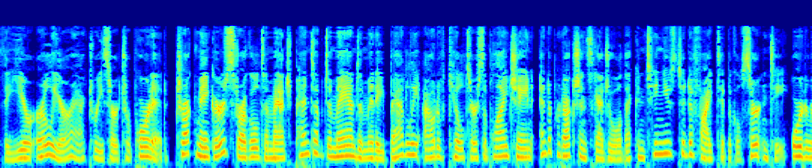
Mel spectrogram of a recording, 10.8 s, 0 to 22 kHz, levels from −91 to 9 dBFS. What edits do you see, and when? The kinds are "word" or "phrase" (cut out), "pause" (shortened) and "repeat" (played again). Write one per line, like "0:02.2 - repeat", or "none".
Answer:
none

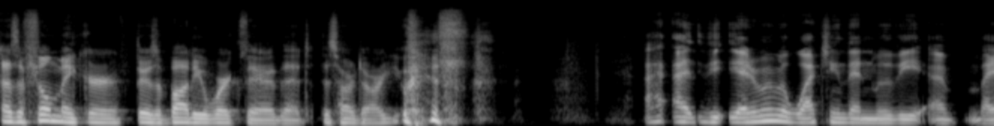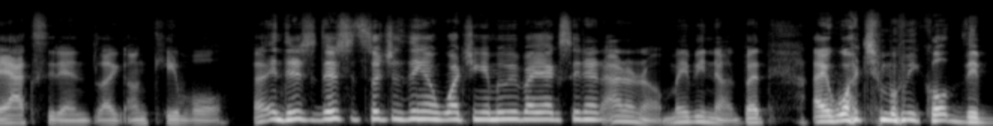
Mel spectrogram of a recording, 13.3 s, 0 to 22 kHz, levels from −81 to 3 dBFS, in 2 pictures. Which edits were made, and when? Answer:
0:02.1 - word
0:04.6 - word
0:08.2 - pause

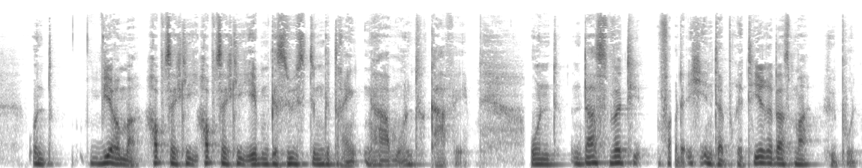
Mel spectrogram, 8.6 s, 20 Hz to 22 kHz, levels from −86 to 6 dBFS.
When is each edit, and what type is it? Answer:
0:02.0 - repeat
0:05.2 - pause
0:06.7 - phrase

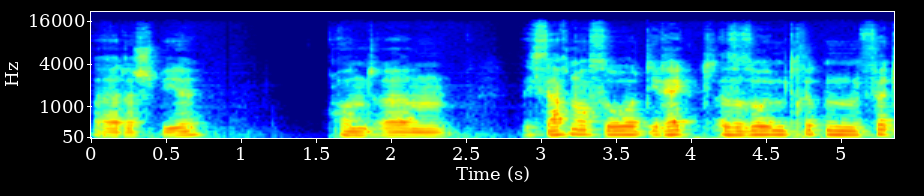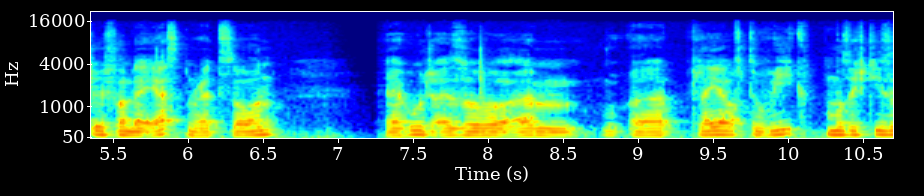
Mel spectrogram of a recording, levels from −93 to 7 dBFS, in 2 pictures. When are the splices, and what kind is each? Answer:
none

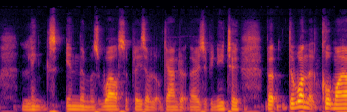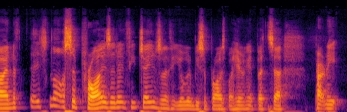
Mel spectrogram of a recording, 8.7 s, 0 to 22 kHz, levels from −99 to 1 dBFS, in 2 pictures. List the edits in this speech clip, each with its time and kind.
none

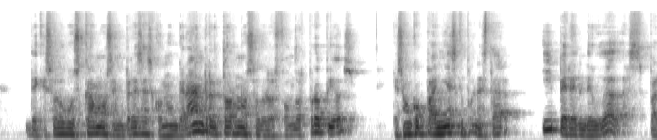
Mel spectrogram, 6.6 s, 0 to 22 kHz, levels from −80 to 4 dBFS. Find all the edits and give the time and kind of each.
0:03.8 - pause

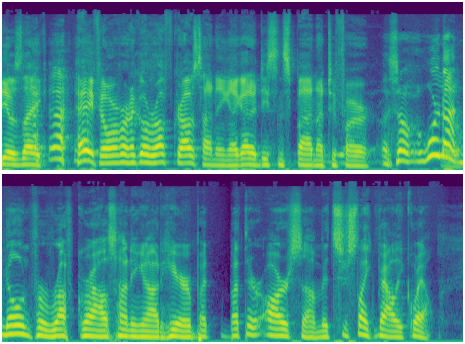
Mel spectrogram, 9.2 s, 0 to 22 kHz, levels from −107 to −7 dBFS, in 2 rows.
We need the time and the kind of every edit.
none

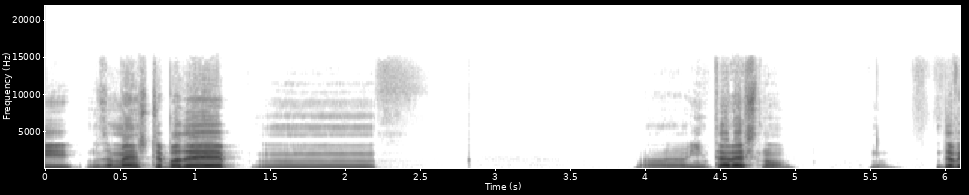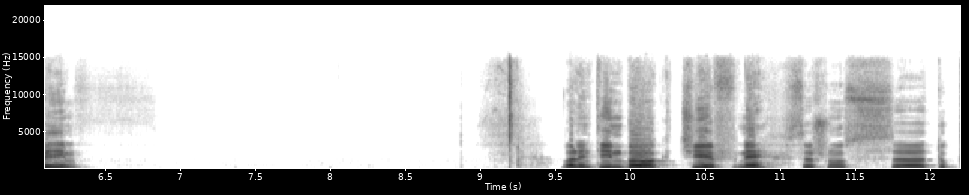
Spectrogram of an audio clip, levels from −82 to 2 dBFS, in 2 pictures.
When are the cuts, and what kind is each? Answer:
0:05.8 - pause

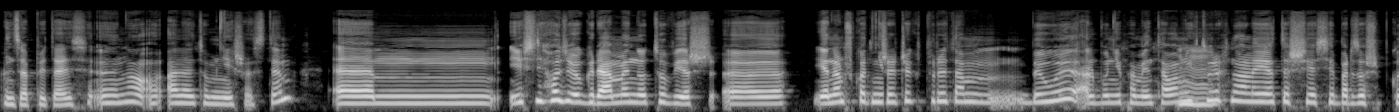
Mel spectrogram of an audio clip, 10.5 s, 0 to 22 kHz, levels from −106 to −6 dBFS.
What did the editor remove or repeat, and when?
0:02.3 - pause
0:06.0 - pause
0:06.6 - phrase

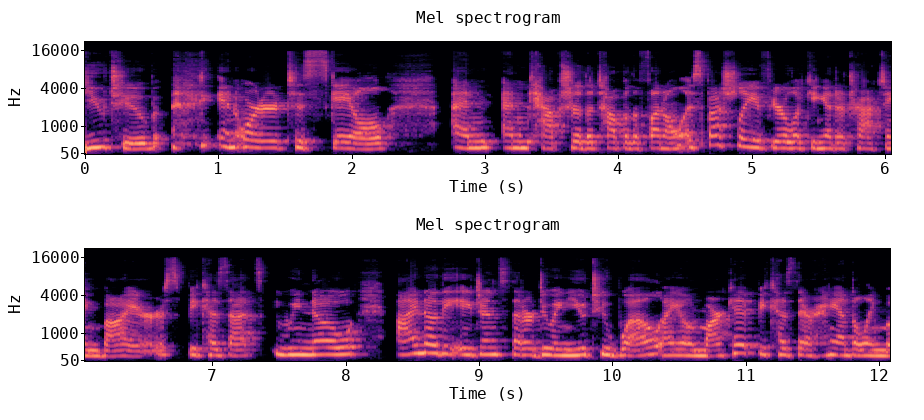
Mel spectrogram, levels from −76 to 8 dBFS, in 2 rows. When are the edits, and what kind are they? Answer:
0:03.3 - word
0:10.4 - word

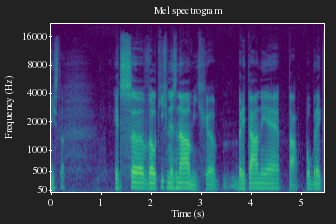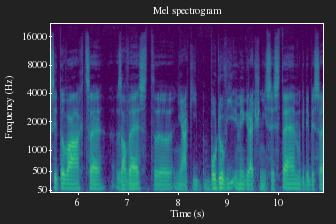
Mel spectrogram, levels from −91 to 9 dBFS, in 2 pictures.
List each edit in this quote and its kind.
0:01.4 - phrase
0:05.0 - pause
0:08.4 - pause

